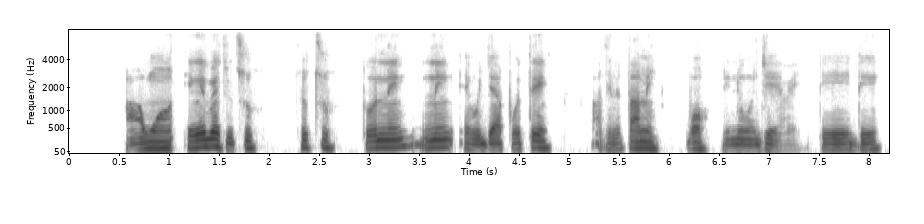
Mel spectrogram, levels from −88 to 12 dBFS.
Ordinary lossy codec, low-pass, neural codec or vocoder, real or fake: none; 7.2 kHz; none; real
